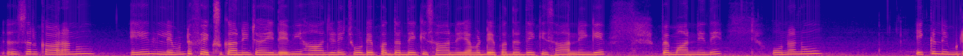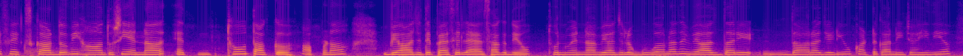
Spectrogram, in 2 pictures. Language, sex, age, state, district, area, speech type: Punjabi, female, 18-30, Punjab, Fatehgarh Sahib, rural, spontaneous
